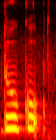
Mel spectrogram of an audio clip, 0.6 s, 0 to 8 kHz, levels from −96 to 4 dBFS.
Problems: none marked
